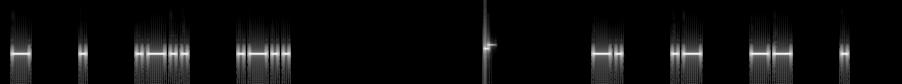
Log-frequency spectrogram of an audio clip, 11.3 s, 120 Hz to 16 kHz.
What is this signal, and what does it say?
Morse code, heard as a keyed tone, about 17 wpm, spaced as for 10 wpm, 700 Hz. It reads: TELL NAME
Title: 3x Character Spacing - Top 200 Words - 17wpm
